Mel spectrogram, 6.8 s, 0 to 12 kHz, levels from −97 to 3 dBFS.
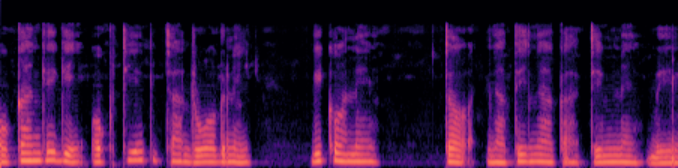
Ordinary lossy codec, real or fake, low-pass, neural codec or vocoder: none; fake; 7.2 kHz; codec, 16 kHz, 4 kbps, FunCodec, trained on LibriTTS, 50 frames a second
